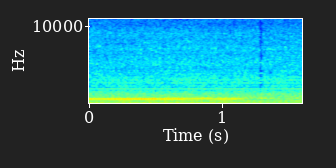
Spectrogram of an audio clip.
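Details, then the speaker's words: Lathe tool chatter while a fine radius relief cutter roughs a titanium tweezer cap: a wavering mid-pitched ring sings over the cutting noise for about a second, then dies away. "Well, that sounds healthy. Yeah, so that was chatter."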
